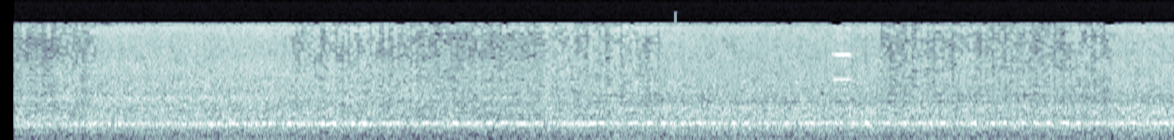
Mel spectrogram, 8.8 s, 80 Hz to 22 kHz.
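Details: Portable diode laser hair removal machine (755, 808 and 1064 nm wavelengths) running: steady hiss of a cooling fan with a low hum.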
